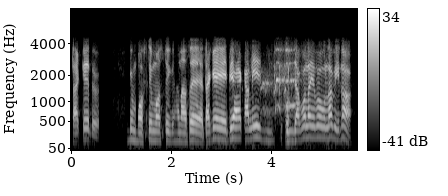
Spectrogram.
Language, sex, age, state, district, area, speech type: Assamese, male, 30-45, Assam, Biswanath, rural, conversation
